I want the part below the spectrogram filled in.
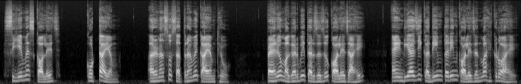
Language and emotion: Sindhi, neutral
